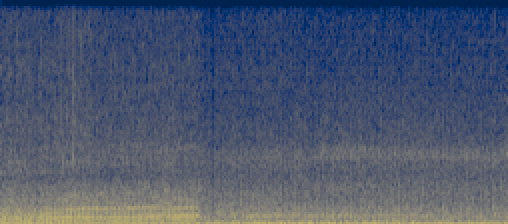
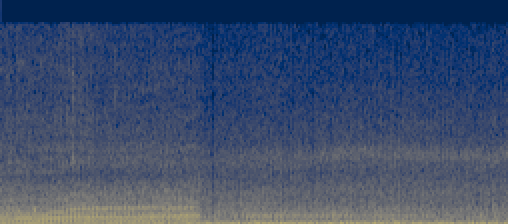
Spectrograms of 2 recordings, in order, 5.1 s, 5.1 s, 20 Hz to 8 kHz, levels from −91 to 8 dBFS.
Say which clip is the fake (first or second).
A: first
